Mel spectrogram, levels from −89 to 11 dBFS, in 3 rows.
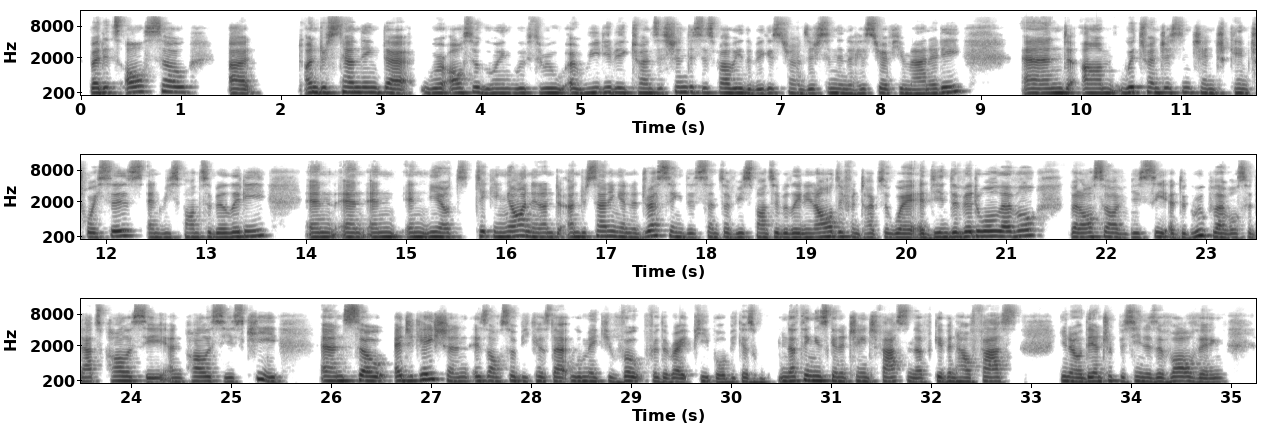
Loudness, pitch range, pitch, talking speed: -16 LUFS, 175-195 Hz, 185 Hz, 180 wpm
